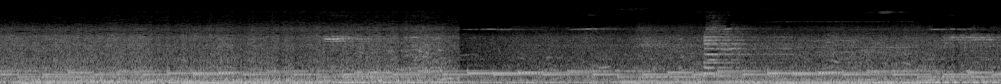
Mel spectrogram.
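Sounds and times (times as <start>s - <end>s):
background music with bass: 0.0s - 10.0s
car horn toot: 7.0s - 7.5s, 9.3s - 10.0s.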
